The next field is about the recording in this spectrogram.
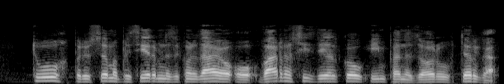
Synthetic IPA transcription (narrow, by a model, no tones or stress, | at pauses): t̪uːpɾɛd̪usəmaplit̪siːɾamnazakɔnɔd̪aːjɔʔɔʋaːɾnɔst̪izd̪eːlkɔwʔimpanad̪zɔːɾut̪əɾɡa̰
